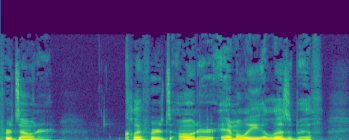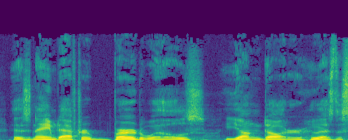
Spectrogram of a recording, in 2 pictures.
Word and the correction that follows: Bridwell: Oh, I was saying his name wrong. It's Bridwell. Was originally going to be named Clifford...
